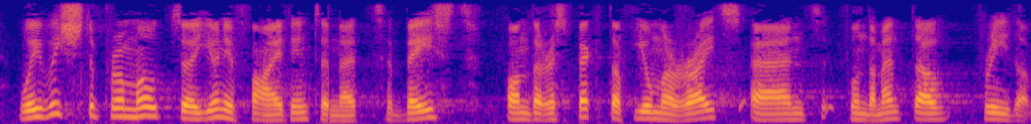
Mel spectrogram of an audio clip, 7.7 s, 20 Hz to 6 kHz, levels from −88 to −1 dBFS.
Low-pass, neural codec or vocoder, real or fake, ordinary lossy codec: 5.4 kHz; none; real; none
